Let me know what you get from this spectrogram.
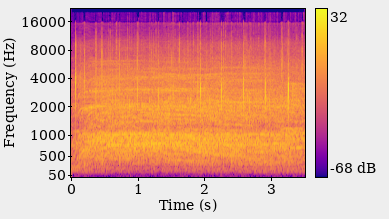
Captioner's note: crowd cheering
